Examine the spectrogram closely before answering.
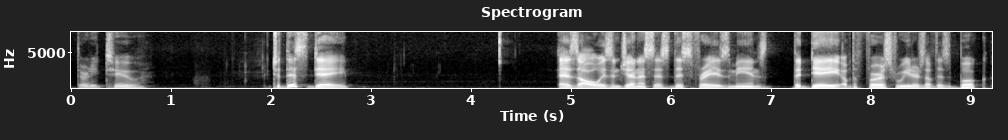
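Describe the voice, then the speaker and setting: Clear-voiced man thinking aloud, dry close sound. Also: medium pitch, a little slow, pauses often, no echo. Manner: informal, questioning, muttering to himself. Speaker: livestream Bible study host. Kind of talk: casual chat, thinking aloud.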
